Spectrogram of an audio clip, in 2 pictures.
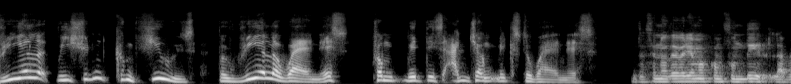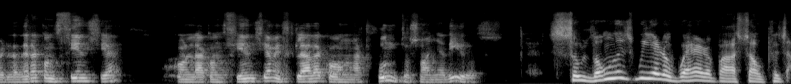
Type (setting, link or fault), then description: link, video call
